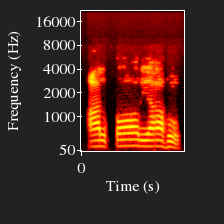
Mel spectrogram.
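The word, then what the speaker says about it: القارعة: আ হ্যাঁ হাফেজ হু, আল কারিয়াহু মাল না না না, এই কারিয়া। হাত হাফেশ হু না, এখানে আপনি থামলে এই তাটা হার উচ্চারণ হবে। ও আচ্ছা, হা তাহলে উচ্চারণ হবে।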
